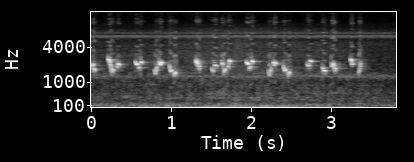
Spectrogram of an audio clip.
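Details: Song of a sooty-headed bulbul, intended to make other bulbuls answer: paired, bouncy whistled notes in quick succession, each pair slurred, against a low background rumble and a faint high tone.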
